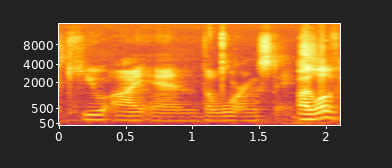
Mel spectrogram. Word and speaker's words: Qin: So just in case you're googling this, it's not CHIN, it is QIN.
